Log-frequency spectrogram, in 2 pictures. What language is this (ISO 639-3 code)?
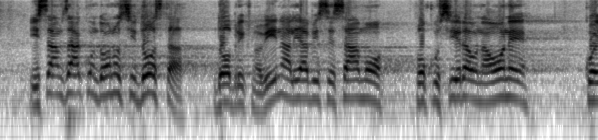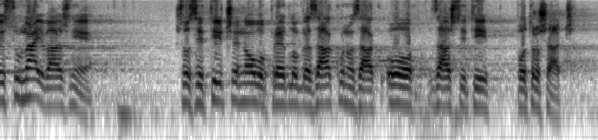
srp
